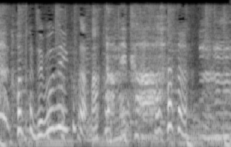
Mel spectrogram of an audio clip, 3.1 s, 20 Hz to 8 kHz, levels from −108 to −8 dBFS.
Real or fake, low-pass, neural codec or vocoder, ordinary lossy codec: real; 7.2 kHz; none; none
